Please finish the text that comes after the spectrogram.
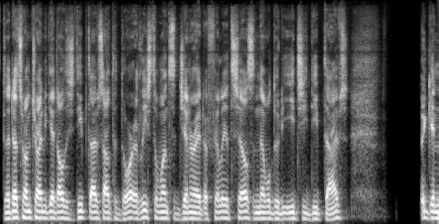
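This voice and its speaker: A man hosting a casual question-and-answer show, blunt and profane, his voice going hoarse. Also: low-pitched. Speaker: podcast host answering viewer questions. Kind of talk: casual live Q&A.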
